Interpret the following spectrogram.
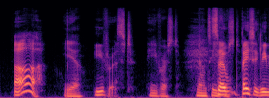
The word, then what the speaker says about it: Everest: Apparently we pronounce Mount Everest wrong. Do we? The chap who named that mountain pronounced his surname Everest. Ah. Yeah. Everest.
